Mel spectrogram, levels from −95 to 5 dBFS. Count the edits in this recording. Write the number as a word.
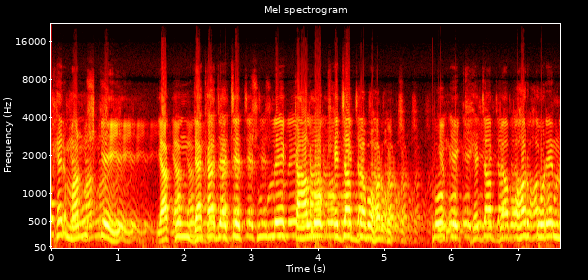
one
